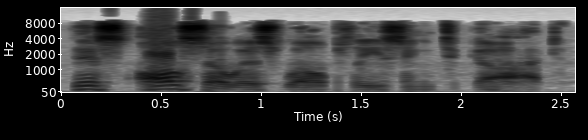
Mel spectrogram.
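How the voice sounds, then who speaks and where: A man reading an old devotional treatise aloud in a measured, solemn way, letting his voice sink low and soft on each scripture reference. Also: huge pitch swings, vocal fry, breathy edge, no room sound, low-quality recording. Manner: occasional self-corrections while reading.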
